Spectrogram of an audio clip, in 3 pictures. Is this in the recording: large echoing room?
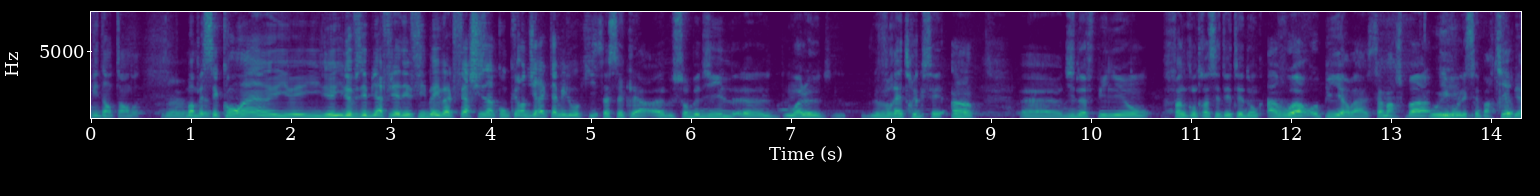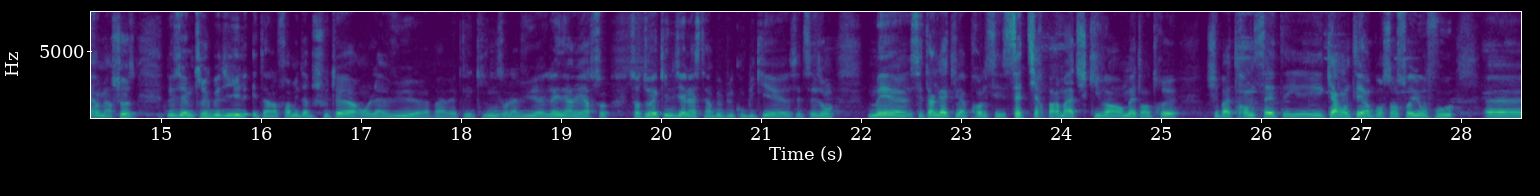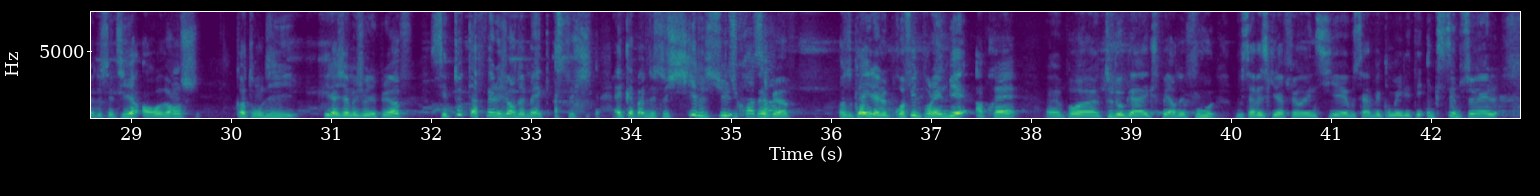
no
